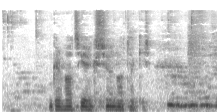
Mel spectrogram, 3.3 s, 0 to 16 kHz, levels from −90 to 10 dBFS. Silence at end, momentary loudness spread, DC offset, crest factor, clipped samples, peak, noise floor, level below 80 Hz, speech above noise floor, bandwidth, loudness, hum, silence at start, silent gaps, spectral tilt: 0 s; 13 LU; under 0.1%; 18 dB; under 0.1%; -6 dBFS; -47 dBFS; -42 dBFS; 24 dB; 11.5 kHz; -24 LUFS; none; 0.05 s; none; -5 dB/octave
